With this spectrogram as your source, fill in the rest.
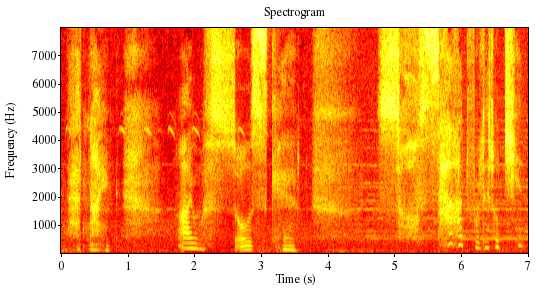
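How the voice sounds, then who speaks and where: An actress playing a frail, devoted elderly Japanese woman servant in a game cutscene, speaking softly and breathily, gently and haltingly. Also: low voice, very animated, soft background music, exaggerated voice. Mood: tender, wistful. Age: older. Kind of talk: dramatic video game cutscene acting.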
